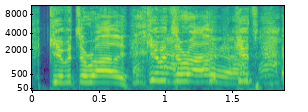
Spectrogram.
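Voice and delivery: high, loud urgent yell, repeated; screaming from the stands. Retold or imitated. Dad retells yelling at the alumni game, high excited scream. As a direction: re-enact a fan screaming for the pass. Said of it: "all I'm screaming is".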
